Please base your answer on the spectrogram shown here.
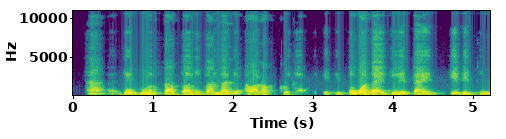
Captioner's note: slurred speech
